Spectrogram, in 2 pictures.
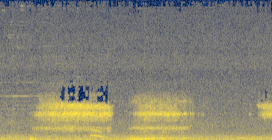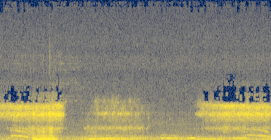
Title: Light snoring and sleeping soundly😴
